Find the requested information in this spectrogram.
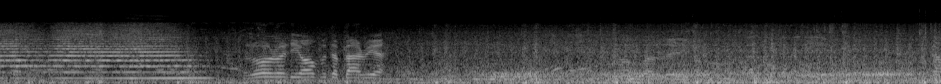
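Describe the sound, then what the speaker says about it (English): A train passes a level crossing with its barriers down, sounding a loud, long horn twice before a heavy, continuous rumble of rolling wheels takes over; someone talks briefly over the horn. "And here comes the train."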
